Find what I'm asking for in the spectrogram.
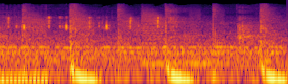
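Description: Water being placed in a block-building game while constructing a mansion, a few soft, wet dripping plops in a steady rhythm, quiet and close.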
